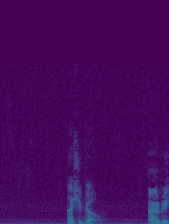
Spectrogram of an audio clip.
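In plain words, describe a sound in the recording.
A younger man speaks a short line calmly.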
